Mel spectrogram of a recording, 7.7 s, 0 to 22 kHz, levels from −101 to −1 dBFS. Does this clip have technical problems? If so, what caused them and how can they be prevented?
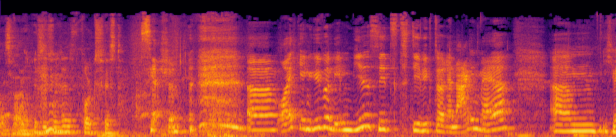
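Yes. Throughout, the audio sounds dull and carries a gurgling, granular distortion, with upper frequencies fading in and out; this is plainly audible MP2 compression, likely from encoding at a low bitrate, around 80 kbps by the sound of it. Layer II divides the spectrum into 32 sub-bands and, when bits run short, drops the top bands and quantises the rest coarsely. A spectrogram would show the high range flickering in ragged blocks. Encode at a higher bitrate or use a more efficient codec.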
